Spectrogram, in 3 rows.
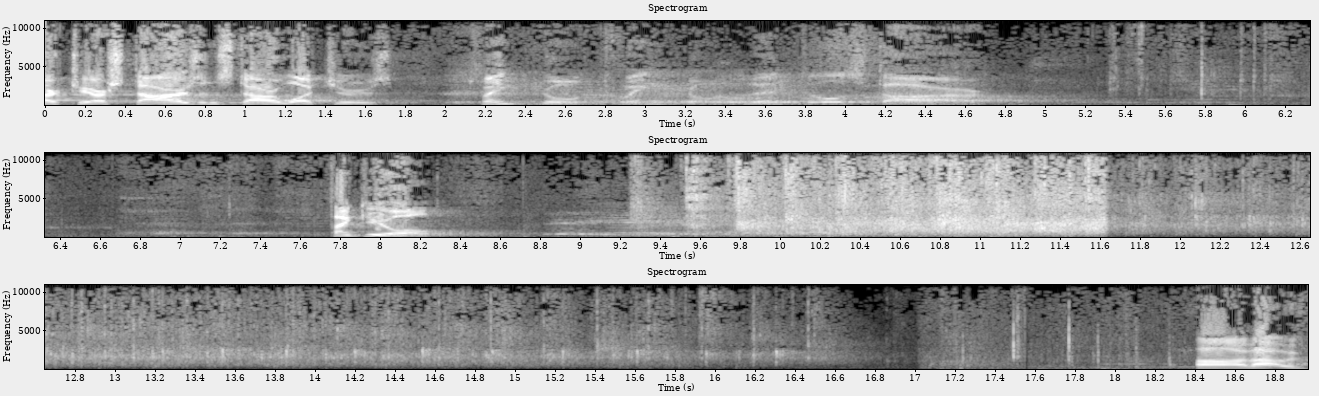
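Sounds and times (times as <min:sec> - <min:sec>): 
speech: 0:00.0 - 0:04.8, 0:07.8 - 0:08.4, 0:18.4 - 0:18.9
audience applause: 0:09.3 - 0:16.8.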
